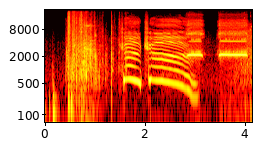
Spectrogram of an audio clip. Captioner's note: blasts on whistle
